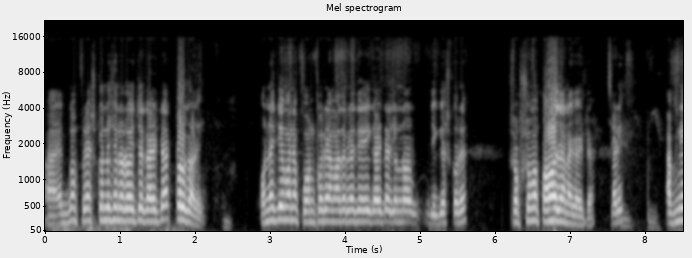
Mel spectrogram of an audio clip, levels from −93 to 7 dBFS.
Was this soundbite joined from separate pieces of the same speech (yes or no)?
yes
